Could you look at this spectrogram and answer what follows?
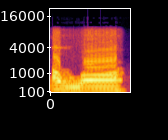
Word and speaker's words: अल्लाह: जो लफ्ज़ अल्लाह का ये लाम है ये मोटा पढ़ा जाएगा, यानी पुर पढ़ा जाएगा। यानी ऐसा पढ़ेंगे अल्लाह अल्लाह, और अगर उससे पहले ज़ेर होगा तो बारीक पढ़ेंगे।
